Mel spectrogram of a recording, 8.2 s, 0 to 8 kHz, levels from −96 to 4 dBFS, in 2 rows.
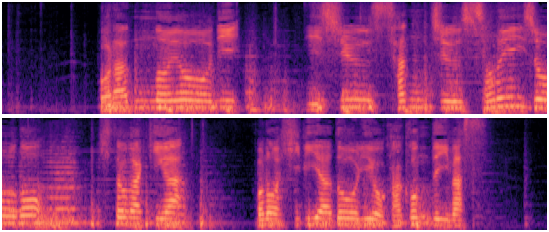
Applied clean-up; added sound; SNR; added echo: neural mask model RNNoise.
